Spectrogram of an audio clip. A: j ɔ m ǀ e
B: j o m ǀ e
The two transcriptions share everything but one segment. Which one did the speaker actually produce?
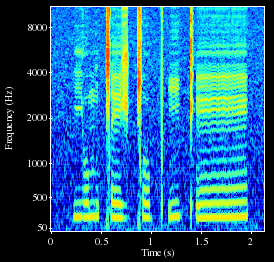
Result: B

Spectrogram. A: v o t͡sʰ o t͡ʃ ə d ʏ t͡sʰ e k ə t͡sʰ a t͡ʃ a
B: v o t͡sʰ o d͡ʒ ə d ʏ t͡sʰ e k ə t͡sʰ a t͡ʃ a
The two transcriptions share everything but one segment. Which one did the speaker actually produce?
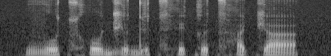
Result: B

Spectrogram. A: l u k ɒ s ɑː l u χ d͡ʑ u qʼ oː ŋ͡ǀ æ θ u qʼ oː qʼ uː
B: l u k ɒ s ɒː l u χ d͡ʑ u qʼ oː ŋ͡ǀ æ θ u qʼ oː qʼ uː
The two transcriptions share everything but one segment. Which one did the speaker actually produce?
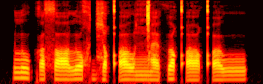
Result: B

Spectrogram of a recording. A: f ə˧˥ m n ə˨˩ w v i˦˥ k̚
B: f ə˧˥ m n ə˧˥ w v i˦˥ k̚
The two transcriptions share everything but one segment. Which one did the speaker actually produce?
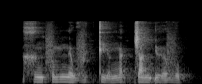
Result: A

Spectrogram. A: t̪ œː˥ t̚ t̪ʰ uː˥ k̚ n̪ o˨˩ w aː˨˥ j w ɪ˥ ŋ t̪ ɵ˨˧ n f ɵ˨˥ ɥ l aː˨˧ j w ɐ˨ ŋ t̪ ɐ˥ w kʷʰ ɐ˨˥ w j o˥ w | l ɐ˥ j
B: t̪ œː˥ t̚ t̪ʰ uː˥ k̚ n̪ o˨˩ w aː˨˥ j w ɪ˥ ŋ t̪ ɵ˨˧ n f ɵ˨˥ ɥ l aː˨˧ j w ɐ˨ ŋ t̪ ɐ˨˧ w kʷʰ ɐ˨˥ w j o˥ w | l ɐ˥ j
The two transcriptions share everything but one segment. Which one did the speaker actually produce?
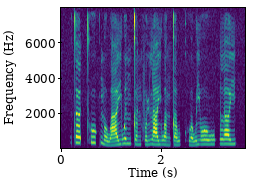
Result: B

